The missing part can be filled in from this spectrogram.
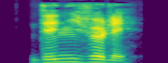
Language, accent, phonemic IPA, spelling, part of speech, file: French, France, /de.ni.vle/, dénivelée, adjective, LL-Q150 (fra)-dénivelée.wav
- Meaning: feminine singular of dénivelé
